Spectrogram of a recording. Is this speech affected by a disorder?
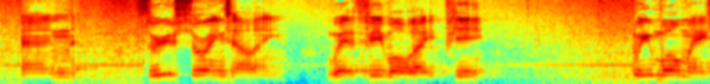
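Yes: ALS; recently diagnosed.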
